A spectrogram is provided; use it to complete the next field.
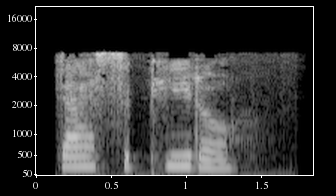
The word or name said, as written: dasypaedal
